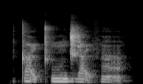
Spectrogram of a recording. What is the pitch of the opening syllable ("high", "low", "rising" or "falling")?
falling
